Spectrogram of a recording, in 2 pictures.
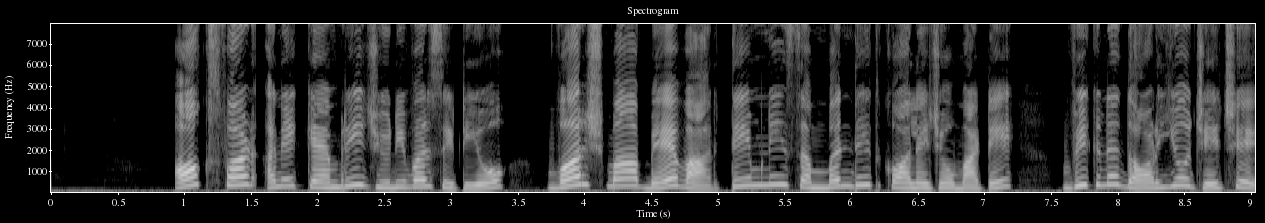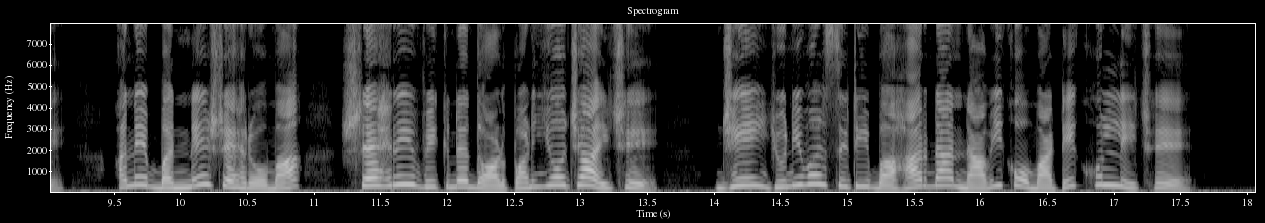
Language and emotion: Gujarati, neutral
